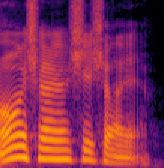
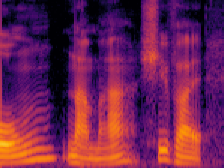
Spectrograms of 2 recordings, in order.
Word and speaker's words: Om Namah Shivaya: Lá a pessoa, Om Shivaya. Não, você tem que falar Om Namah Shivaya. Você tem que saber o que está cantando, a pronúncia correta, para poder ter o benefício do mantra.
